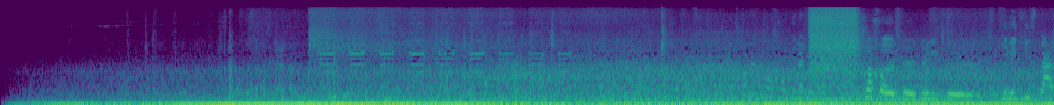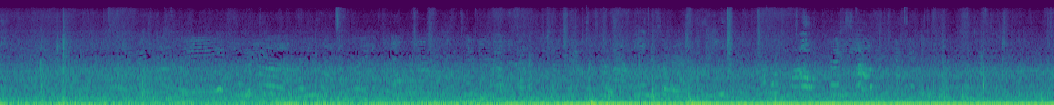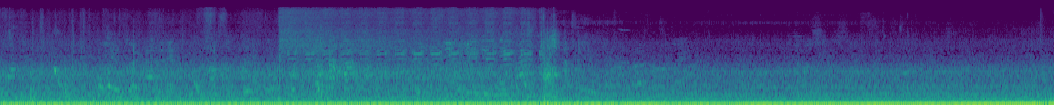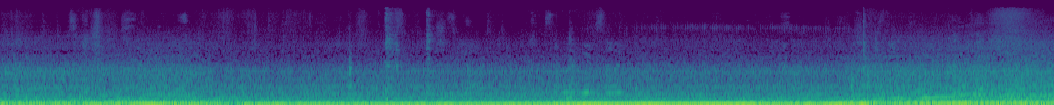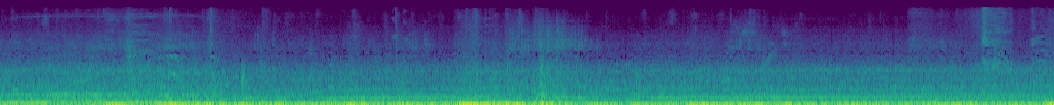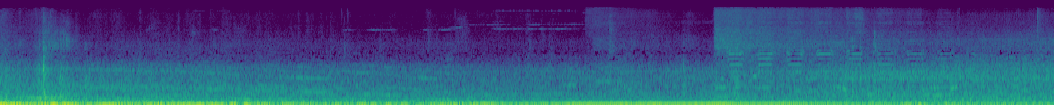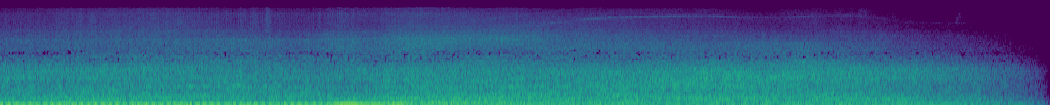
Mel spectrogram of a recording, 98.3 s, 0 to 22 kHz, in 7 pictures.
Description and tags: London bus, traffic, doors openings, announcement 2013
